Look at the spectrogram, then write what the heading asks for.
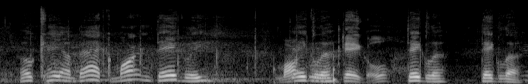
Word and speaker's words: Daigle: Daigle is the proper pronunciation.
